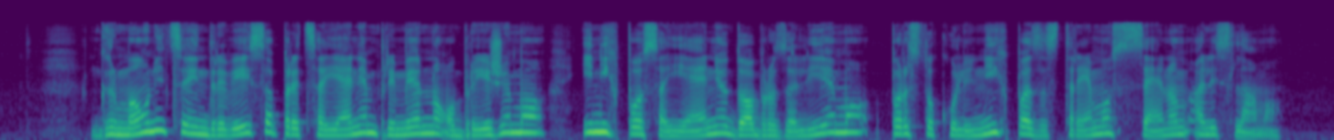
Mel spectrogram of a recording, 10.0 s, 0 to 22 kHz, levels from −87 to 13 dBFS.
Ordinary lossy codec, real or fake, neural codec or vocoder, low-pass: none; real; none; 10.8 kHz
